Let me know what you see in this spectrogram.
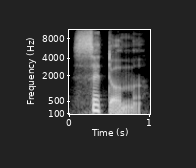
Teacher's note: as in French, H is not pronounced, so the first sound that we hear is O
